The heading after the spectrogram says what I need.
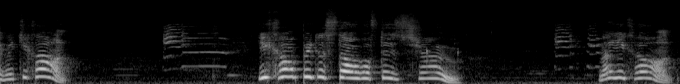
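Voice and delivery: high squeaky pet-talk voice; talking to the cat. Real, not acted. Scolding the cat away from the recording, high pet-talk voice. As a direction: coo at the cat high and sing-song.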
